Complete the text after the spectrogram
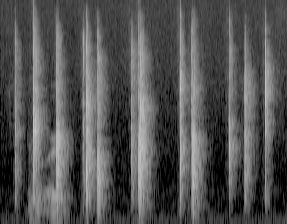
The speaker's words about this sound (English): Do you believe in fairies? Say quick that you believe. If you believe, clap your hands. Oh, go on.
